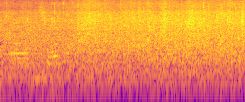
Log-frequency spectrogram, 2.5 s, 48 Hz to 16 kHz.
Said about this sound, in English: We're in the brick tunnel. It's about 6 foot high. Our heads are grazing the top of it. And below us is a foot of water, quite a strong flow. It's so warm because it's heated by people's bath water.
